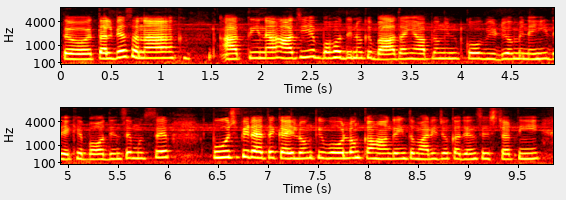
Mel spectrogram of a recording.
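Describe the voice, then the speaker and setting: A woman's voice: sits high, fairly even intonation, moderate pace, a little hiss or hum. A woman chatting casually to her viewers as she narrates her day in a home vlog. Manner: chatty, explains to viewers directly. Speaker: vlogger.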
